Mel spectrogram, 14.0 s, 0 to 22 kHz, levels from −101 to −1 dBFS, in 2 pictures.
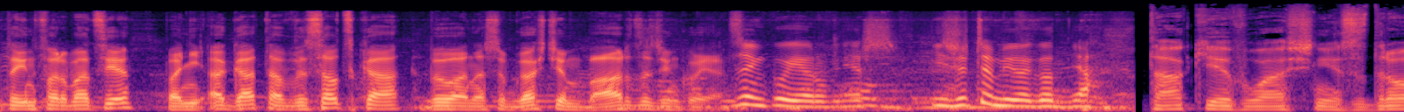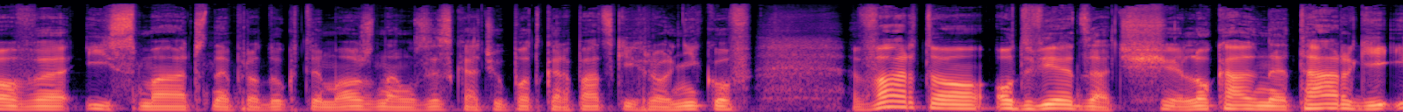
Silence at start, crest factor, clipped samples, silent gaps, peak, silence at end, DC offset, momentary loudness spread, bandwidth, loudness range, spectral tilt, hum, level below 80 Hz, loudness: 0 s; 18 dB; under 0.1%; 5.67-5.71 s; -2 dBFS; 0 s; under 0.1%; 11 LU; 19 kHz; 8 LU; -5 dB/octave; none; -58 dBFS; -22 LUFS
